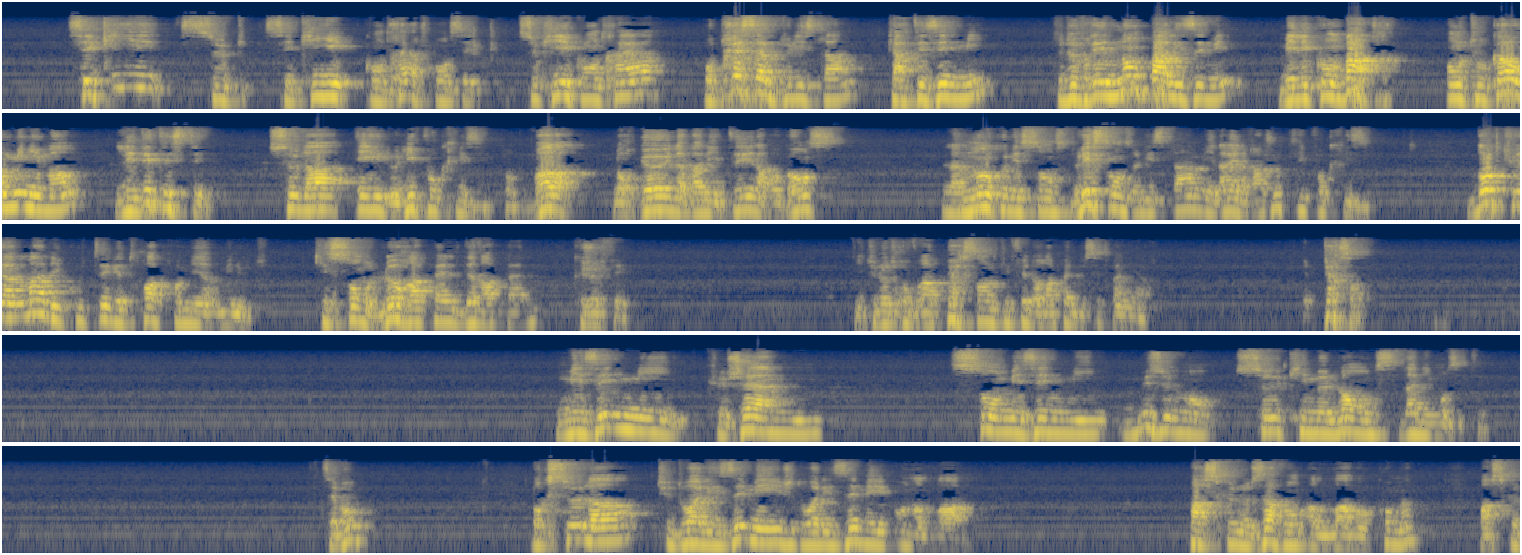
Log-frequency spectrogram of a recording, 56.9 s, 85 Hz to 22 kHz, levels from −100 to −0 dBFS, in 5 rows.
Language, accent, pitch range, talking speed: French, French, 130-170 Hz, 130 wpm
